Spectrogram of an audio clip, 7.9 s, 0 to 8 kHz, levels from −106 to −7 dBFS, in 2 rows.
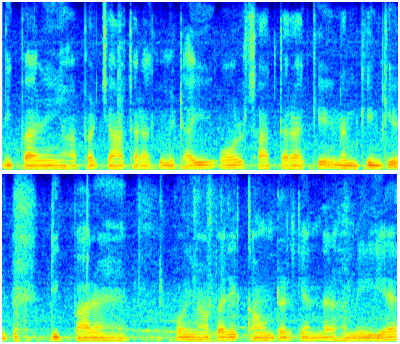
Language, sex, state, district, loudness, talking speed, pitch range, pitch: Hindi, male, Uttar Pradesh, Gorakhpur, -35 LUFS, 195 wpm, 115-125 Hz, 120 Hz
